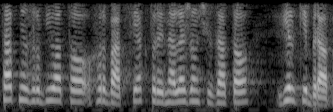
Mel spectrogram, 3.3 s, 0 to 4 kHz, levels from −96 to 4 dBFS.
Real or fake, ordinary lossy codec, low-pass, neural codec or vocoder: real; none; 3.6 kHz; none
